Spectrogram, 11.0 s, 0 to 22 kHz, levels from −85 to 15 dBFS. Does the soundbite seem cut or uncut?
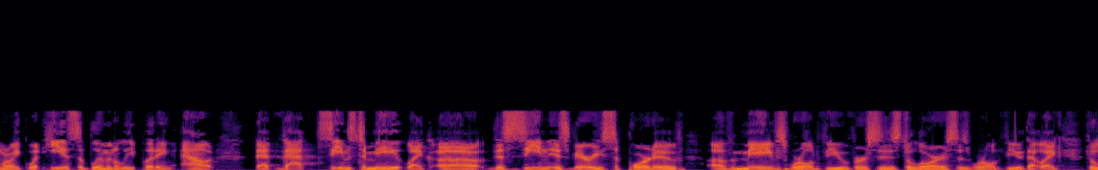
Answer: uncut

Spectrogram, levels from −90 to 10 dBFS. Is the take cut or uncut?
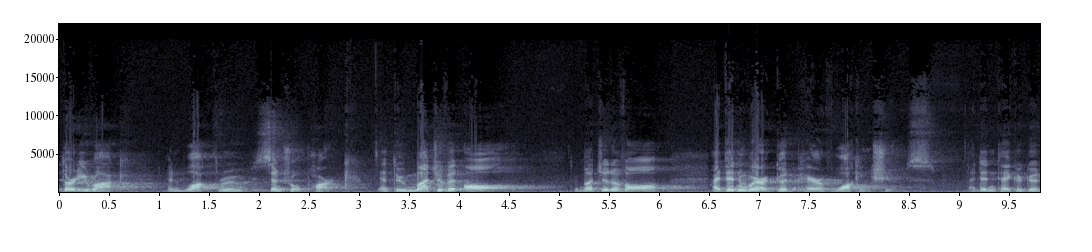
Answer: cut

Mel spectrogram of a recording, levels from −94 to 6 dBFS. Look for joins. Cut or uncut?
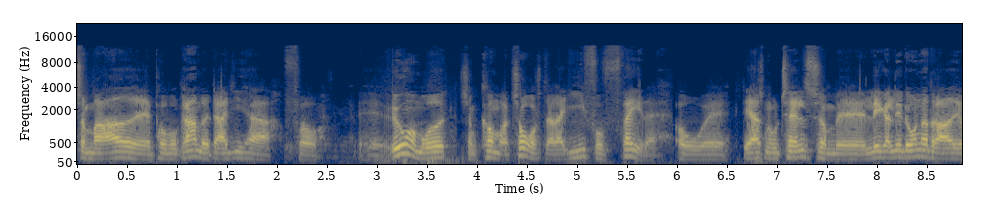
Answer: cut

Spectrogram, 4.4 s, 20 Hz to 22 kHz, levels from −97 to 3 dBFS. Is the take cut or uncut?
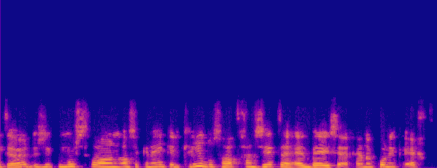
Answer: uncut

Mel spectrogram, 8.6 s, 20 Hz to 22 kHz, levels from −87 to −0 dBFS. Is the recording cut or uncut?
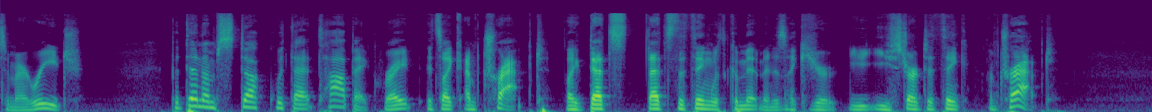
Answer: cut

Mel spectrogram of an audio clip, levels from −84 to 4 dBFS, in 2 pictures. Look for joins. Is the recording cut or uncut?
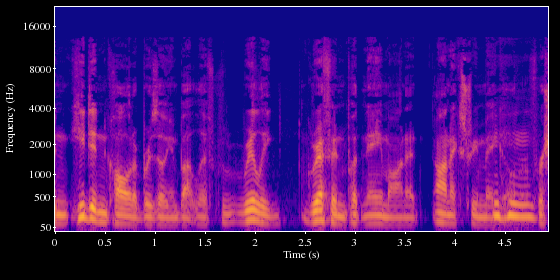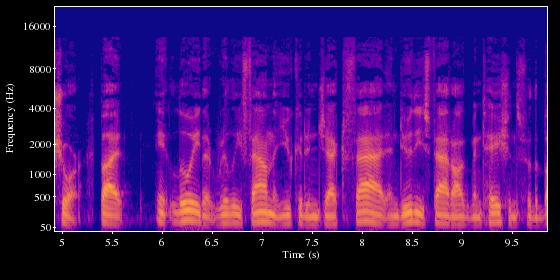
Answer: cut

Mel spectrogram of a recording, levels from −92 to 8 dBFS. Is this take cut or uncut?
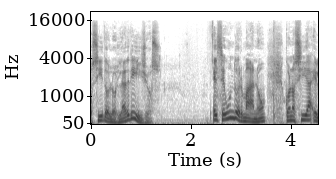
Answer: uncut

